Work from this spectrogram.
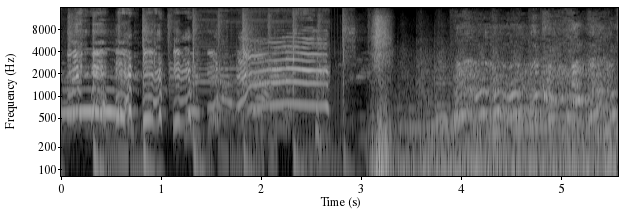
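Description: Dogs ambush a kitten with a burst of sharp, repeated yips and barks, followed by whining, higher yelps and a confused mix of barking and commotion that continues to the end.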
